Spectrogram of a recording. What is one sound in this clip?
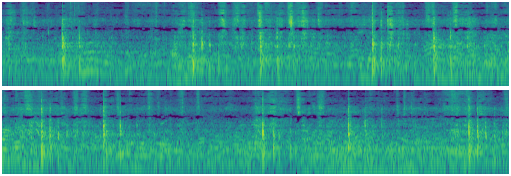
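A ball smacks sharply against a wall and the ground, echoing in a walled court.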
